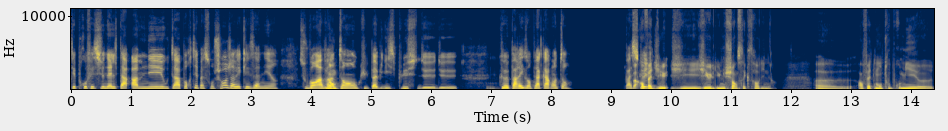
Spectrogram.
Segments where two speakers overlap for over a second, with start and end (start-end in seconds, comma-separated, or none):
none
